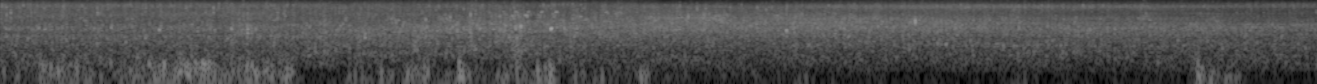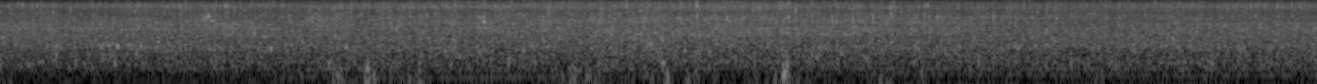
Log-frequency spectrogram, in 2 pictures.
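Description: Andean mountain stream and waterfall rushing over rocks: a steady, even white-water noise, with a few low thumps on the microphone in the first few seconds.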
